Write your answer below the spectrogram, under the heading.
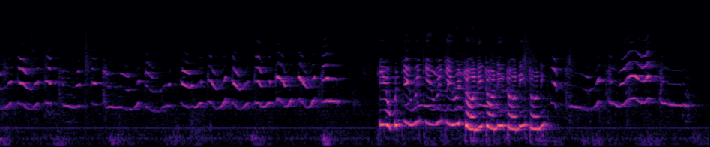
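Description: A cockatiel calls to its mate with quick, repeated whistled notes that rise and dip.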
